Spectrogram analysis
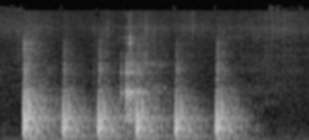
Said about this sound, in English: And as he's saying that, you hear a knock at the door.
